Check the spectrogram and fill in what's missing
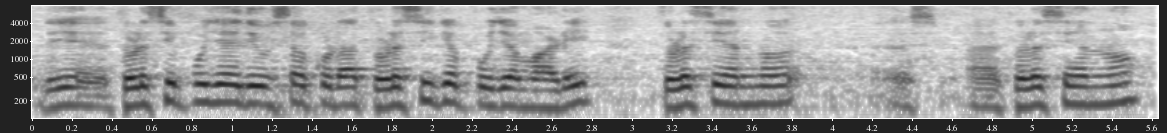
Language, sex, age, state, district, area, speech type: Kannada, male, 45-60, Karnataka, Dakshina Kannada, rural, spontaneous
